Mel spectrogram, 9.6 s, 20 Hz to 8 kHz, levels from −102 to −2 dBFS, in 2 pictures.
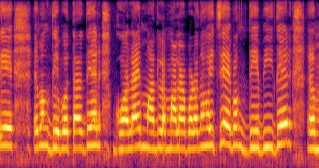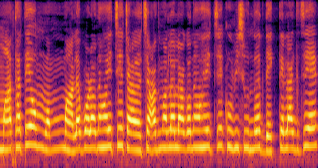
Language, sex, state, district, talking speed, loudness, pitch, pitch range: Bengali, female, West Bengal, Purulia, 155 wpm, -11 LUFS, 275 Hz, 265-300 Hz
